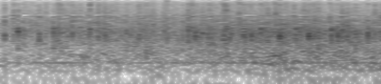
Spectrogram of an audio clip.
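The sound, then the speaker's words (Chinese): Audience applause for a crosstalk comedy act: dense, steady clapping from a crowd that continues throughout. “感谢朋友们的掌声。”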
